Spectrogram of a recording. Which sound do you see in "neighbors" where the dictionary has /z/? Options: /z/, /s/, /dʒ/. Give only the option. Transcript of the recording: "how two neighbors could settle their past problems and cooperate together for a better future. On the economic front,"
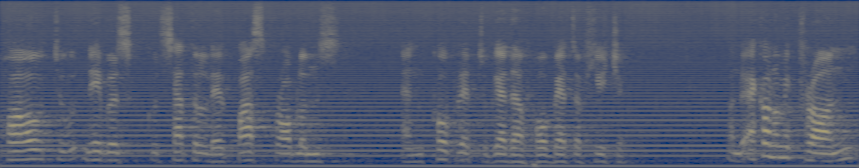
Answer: /s/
